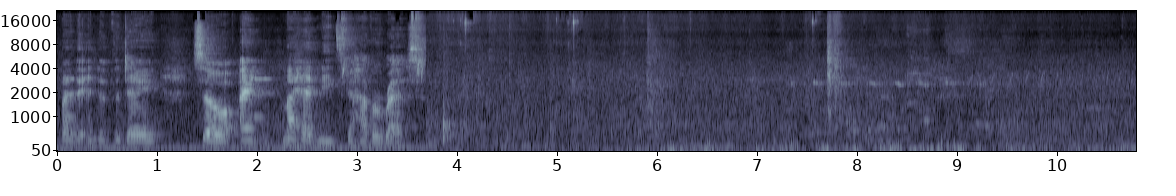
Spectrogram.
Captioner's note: birds chirping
